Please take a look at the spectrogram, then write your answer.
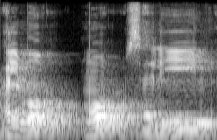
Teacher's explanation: റാഇന് തഫ്ഖീം കൊടുക്കണം. അൽ മുർസലീൻ എന്ന് തടിപ്പിക്കുക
